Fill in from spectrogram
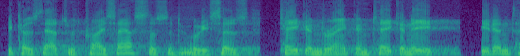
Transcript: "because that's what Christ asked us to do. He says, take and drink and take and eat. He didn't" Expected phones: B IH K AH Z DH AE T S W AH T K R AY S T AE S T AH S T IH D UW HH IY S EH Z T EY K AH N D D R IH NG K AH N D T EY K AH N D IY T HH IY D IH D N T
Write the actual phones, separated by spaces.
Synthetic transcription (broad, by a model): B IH K AH Z DH AE T S W AH T K R AY S T AE S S AH S T IH D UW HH IY S EH Z T EY K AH N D D R IH NG K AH N T EY K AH N IY T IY D IH D N T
